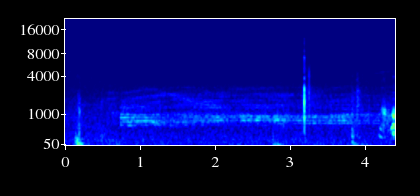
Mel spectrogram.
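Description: A person landing hard on the ground from a flip: one dull thud just after the start. Under it, from about a second in, a steady cluster of several held tones goes on for about three seconds, with a sharp click near the end.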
